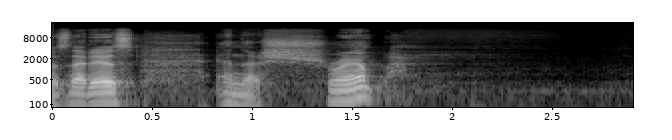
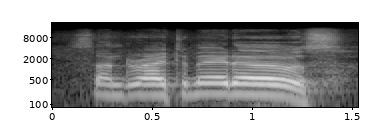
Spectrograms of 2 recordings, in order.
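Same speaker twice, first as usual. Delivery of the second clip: excited announcement; 8 semitones higher, 8 dB louder than usual. Real, not acted. Remembers forgotten ingredient, announces it.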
